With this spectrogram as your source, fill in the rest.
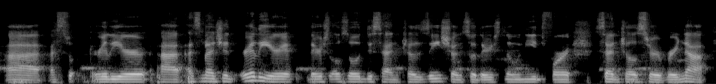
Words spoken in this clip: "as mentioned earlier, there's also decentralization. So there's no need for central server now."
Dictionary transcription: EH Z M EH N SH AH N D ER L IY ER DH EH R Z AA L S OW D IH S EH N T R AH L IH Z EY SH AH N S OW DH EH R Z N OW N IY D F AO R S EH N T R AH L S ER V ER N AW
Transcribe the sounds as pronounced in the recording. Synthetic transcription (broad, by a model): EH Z M EH N SH AH N D ER L IY ER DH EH R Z AA L S OW D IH S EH N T R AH L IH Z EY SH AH N S OW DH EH R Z N OW N IY D F AO R S EH N T R AH L S ER V ER N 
